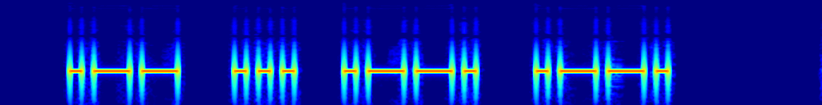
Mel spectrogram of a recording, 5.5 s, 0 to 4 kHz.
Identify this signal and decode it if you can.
Morse code, heard as a keyed tone, about 15 wpm, spaced as for 12 wpm, 600 Hz. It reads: WSPP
